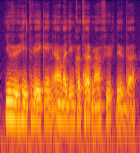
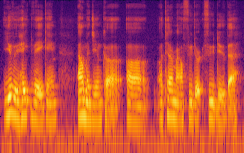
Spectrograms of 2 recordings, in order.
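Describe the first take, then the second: First: It is spoken with a Hungarian accent. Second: It is spoken with an American English accent. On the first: "my best imitation of a Hungarian accent" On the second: "Very American accented Hungarian sentence"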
